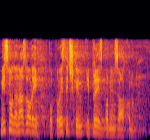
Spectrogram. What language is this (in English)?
Croatian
